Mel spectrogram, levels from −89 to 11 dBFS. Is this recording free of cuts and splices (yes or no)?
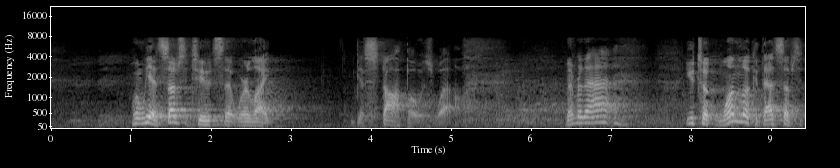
yes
